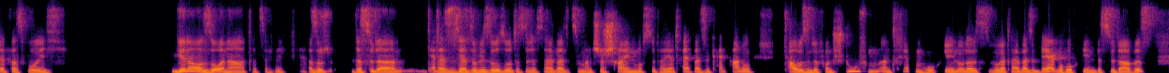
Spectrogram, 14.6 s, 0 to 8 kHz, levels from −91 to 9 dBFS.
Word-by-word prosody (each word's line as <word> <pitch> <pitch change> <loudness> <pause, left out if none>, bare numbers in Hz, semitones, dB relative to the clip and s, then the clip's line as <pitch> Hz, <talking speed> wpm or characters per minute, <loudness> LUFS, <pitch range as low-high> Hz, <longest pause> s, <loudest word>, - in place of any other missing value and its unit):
etwas, 130 0 -2
wo 130 0 +1
ich 125 -1 -6 1.3
Genau 160 +1 +5
so 140 +4 +5
in 125 - 0
der 120 - +2
Art 125 0 -1
tatsächlich. 125 -2 -9 0.3
Also, 125 +2 +1
sch 135 - -7 0.2
dass 130 -3 0
du 150 - 0
da 130 -1 +4 0.3
ja, 130 - -4
das 120 -2 +2
ist 130 - -1
ja 130 -2 +5
sowieso 125 +2 +2
so, 125 -1 +1
dass 120 +1 -5
du - - -7
das 125 0 -4
teilweise 120 -1 -1
zu 130 - -8
manchen 125 +3 -1
Schreinen 125 0 +2
musst 130 0 -3
du - - -4
da 130 -2 -5
ja 125 0 0
teilweise, 130 0 -3
keine 125 -1 -9
Ahnung, 135 0 0 0.4
1.000e 125 0 +2
von 125 0 -4
Stufen 165 -3 0
an 140 -3 -2
Treppen 125 -1 -7
hochgehen 125 +3 -2
oder 125 -1 +3
sogar 125 0 -1
teilweise 125 -2 0
Berge 130 -2 +2
hochgehen, 125 -1 -1
bis 120 +2 -4
du 125 - -1
da 115 0 +3
bist. 140 +8 -2
125 Hz, 200 wpm, -22 LUFS, 125-135 Hz, 1.3 s, Genau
